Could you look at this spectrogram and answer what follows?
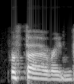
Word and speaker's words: preferring: one is this one preferring if you say that word you do emphasize the fur hence why there are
